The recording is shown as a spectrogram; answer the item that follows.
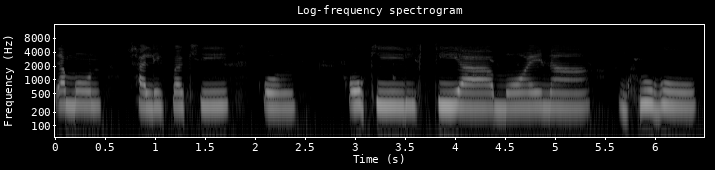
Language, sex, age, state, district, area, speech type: Bengali, female, 18-30, West Bengal, Dakshin Dinajpur, urban, spontaneous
